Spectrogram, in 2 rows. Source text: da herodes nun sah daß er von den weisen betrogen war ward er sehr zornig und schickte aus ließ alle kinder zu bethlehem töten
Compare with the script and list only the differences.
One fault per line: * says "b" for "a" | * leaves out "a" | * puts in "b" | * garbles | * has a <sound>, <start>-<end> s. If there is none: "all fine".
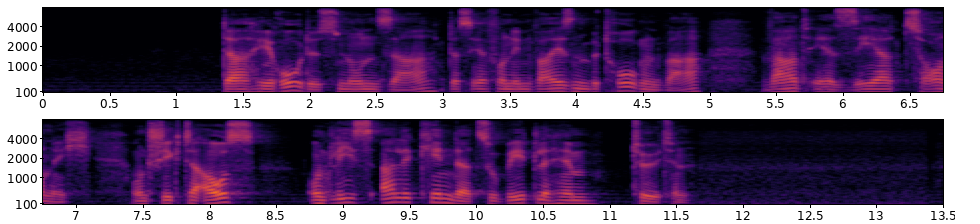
* puts in "und"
